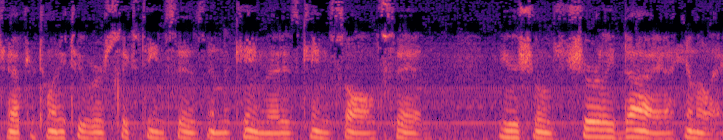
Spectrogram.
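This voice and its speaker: Noticeable background noise sits under speech delivered at a fairly slow pace with fairly even intonation. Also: man, medium pitch for a man. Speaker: lay minister; preacher. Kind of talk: sermon.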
